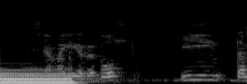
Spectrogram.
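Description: Overdriven electric guitar: a Gibson SG with Seymour Duncan Phat Cat P-90-style pickups, played through a Nobels ODR Mini overdrive into a Boss IR-2 amp and cabinet simulator, holding a ringing chord. The chord is cut off sharply about three-quarters of a second in, and a man starts speaking near the end.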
